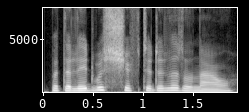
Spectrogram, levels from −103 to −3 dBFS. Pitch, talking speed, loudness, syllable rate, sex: 195 Hz, 245 wpm, -17 LUFS, 5.5 syllables/s, female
